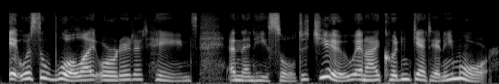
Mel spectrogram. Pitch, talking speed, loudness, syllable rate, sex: 205 Hz, 240 wpm, -19 LUFS, 5.3 syllables/s, female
